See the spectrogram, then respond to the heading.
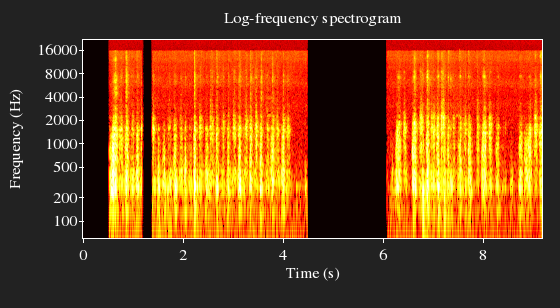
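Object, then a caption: Paper scratch card with latex coating. A coin scratches the latex coating off a flat, thin cardboard paper scratch card lying on a dark wooden table. It makes a dry, rapid, gritty rasp in quick strokes: a short burst, then a longer stretch, a pause of about a second and a half of silence, and another run of scratching. The sound stays in the mid range with little bright hiss.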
